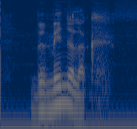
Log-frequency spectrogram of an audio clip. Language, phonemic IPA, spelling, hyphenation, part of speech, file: Dutch, /bəˈmɪ.nə.lək/, beminnelijk, be‧min‧ne‧lijk, adjective, Nl-beminnelijk.ogg
- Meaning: 1. lovely, with love 2. warmly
